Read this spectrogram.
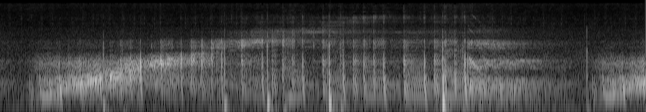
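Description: Upbeat electronic game music plays with a steady thumping beat.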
